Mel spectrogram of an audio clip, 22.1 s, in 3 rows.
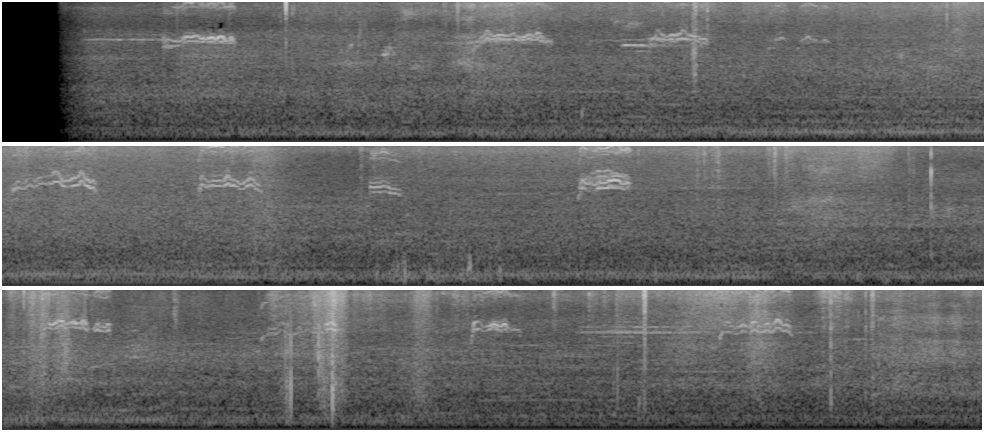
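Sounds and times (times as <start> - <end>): bird chirping: 0.6 - 10.6, 11.6 - 13.6, 15.1 - 15.6, 16.6 - 17.2, 18.0 - 21.2.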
